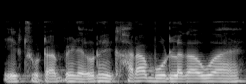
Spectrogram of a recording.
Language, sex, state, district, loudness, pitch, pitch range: Hindi, male, Jharkhand, Ranchi, -14 LUFS, 140 Hz, 135-145 Hz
